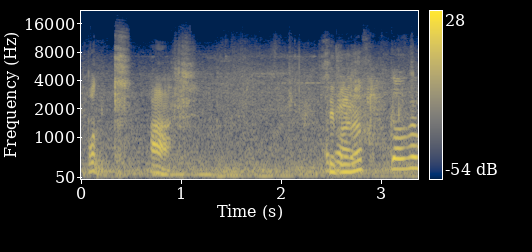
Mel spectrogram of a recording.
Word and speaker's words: bolla: And then you have the weird X. And like, it's like the pops. And it's basically like this. And then you say bollar.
